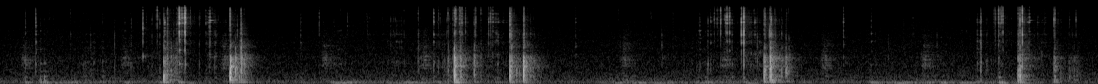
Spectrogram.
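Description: A metal knife cuts slices and chunks from a handheld, solid, dry Godrej No.1 soap bar, white with a red varnished coating. Crisp, bright crackling and scraping bursts come in clusters, separated by quiet gaps, and each cut ends in a dry snap with almost no ring.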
